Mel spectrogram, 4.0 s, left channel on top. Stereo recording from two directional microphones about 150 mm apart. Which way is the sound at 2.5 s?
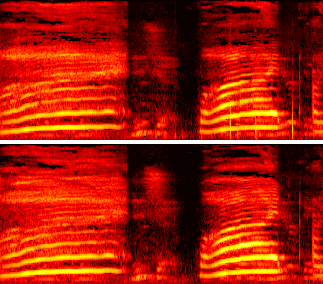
10° right (ahead or behind).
